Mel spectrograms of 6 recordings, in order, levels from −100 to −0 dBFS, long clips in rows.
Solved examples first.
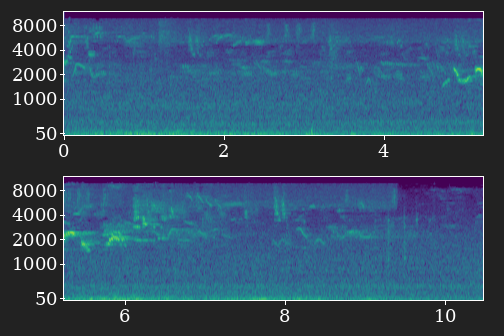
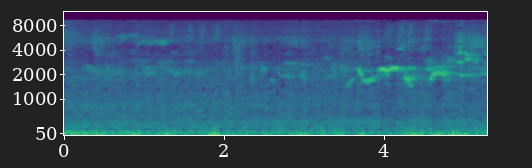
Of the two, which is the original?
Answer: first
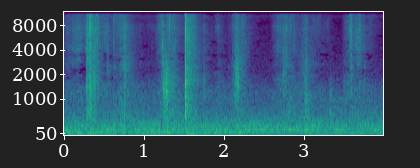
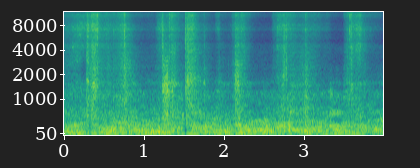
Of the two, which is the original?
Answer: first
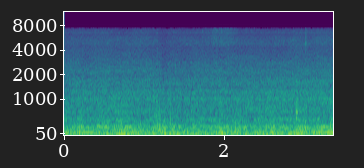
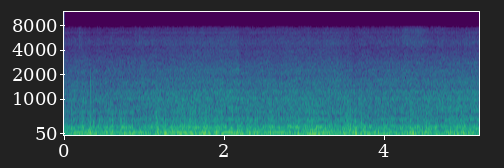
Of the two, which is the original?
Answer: second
